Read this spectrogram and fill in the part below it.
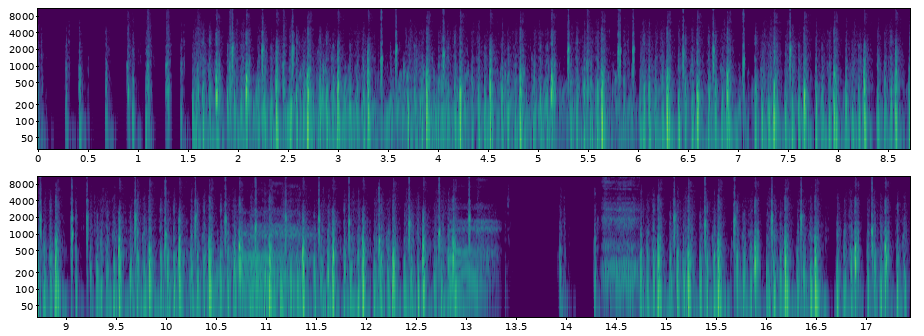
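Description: Blocks break with rapid cracking and crumbling sounds.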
